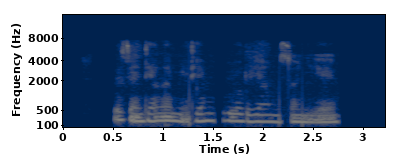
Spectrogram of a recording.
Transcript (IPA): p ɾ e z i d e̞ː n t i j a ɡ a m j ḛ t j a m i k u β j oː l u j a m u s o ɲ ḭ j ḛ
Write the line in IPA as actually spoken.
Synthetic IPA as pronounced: p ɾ e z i d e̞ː n t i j a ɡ a m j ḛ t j a m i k u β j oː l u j a m u s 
